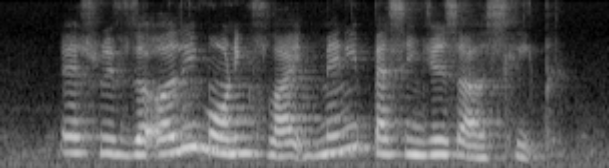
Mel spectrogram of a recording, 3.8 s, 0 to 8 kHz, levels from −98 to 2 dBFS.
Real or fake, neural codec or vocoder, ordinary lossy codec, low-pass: real; none; none; none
